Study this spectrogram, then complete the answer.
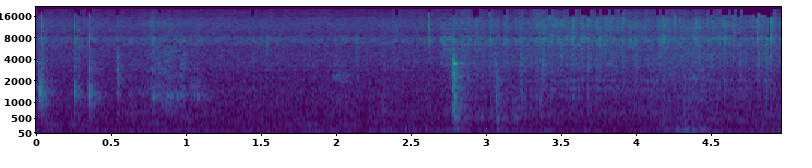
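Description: Onions frying in a pan as spice paste goes in for a jackfruit curry: a low, steady sizzle with a few stirring scrapes and a sharper clatter near the middle, no voices.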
